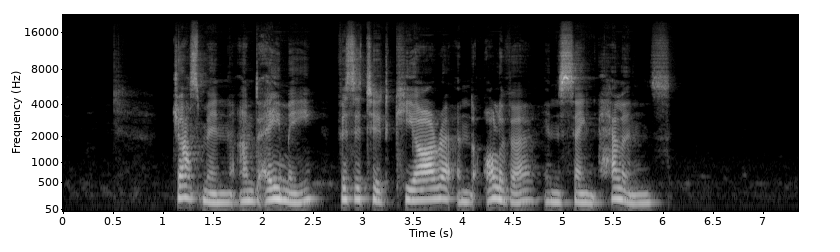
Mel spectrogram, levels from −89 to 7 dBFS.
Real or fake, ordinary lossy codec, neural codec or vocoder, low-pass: real; none; none; 19.8 kHz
